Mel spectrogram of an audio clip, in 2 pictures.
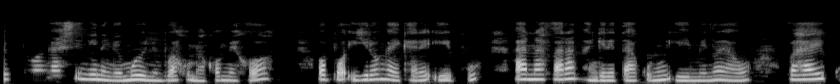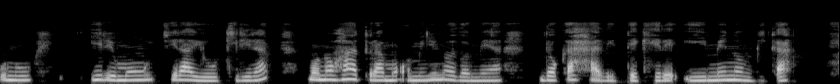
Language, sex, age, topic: Oshiwambo, female, 25-35, agriculture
